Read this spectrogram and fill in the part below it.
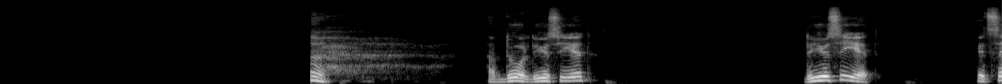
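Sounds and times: man sighing: 0:03.1 - 0:04.5
man speaking: 0:04.9 - 0:06.0, 0:08.0 - 0:08.8, 0:09.8 - 0:10.0.

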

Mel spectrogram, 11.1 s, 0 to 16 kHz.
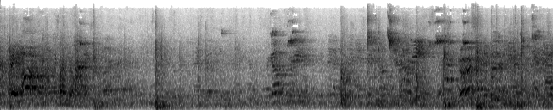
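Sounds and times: basketball bouncing on hardwood floor: 0:03.1 - 0:03.4, 0:08.8 - 0:10.5.

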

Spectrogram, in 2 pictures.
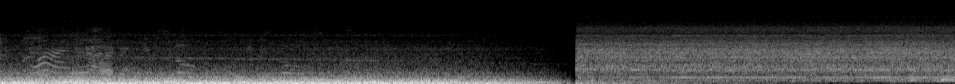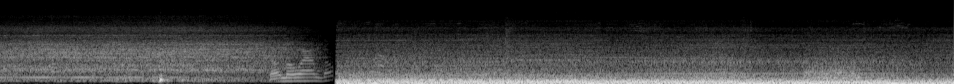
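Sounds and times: airliner cabin rumble: 0:00.0 - 0:08.1, 0:12.9 - 0:19.0
steady low hum: 0:00.0 - 0:12.2, 0:12.9 - 0:19.0
terminal hall hiss: 0:05.8 - 0:12.7.

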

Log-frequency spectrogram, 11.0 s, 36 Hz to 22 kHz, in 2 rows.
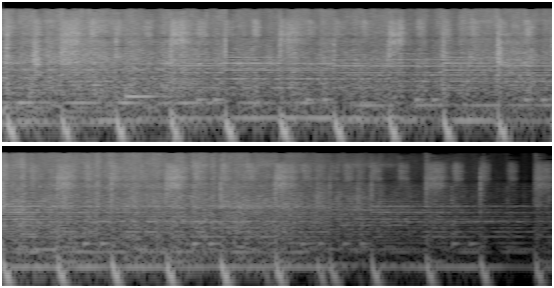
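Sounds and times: electronic music with drum beat: 0:00.0 - 0:11.0
sustained bass line: 0:00.0 - 0:11.0.

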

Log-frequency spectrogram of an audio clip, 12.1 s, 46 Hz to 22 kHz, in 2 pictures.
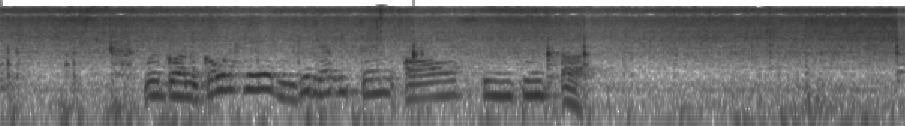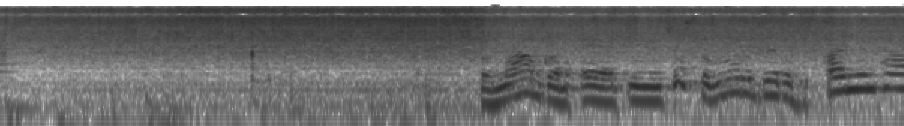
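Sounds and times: wooden spatula scraping and tapping: 0:00.0 - 0:03.0, 0:03.6 - 0:08.0
potatoes sizzling in a skillet: 0:00.0 - 0:12.0.

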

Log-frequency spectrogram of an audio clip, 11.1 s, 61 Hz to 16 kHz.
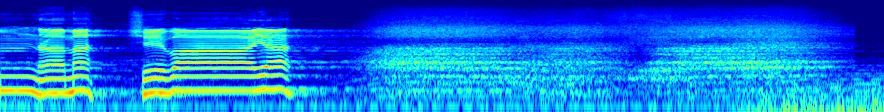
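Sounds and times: large crowd chanting in unison: 0:04.4 - 0:10.7.

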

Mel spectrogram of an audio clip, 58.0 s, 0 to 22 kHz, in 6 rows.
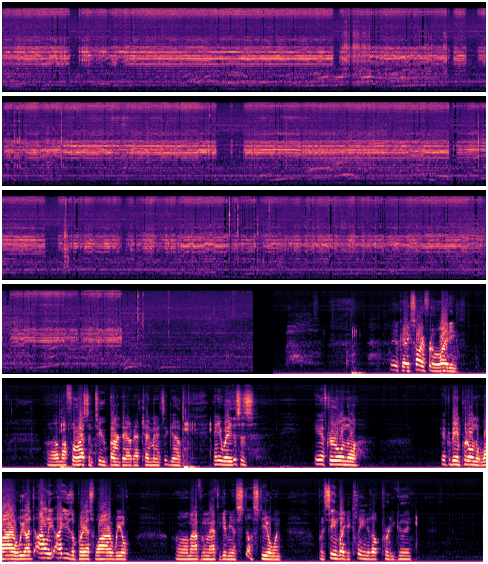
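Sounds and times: bench motor humming: 0:00.0 - 0:34.1, 0:34.7 - 0:53.0.

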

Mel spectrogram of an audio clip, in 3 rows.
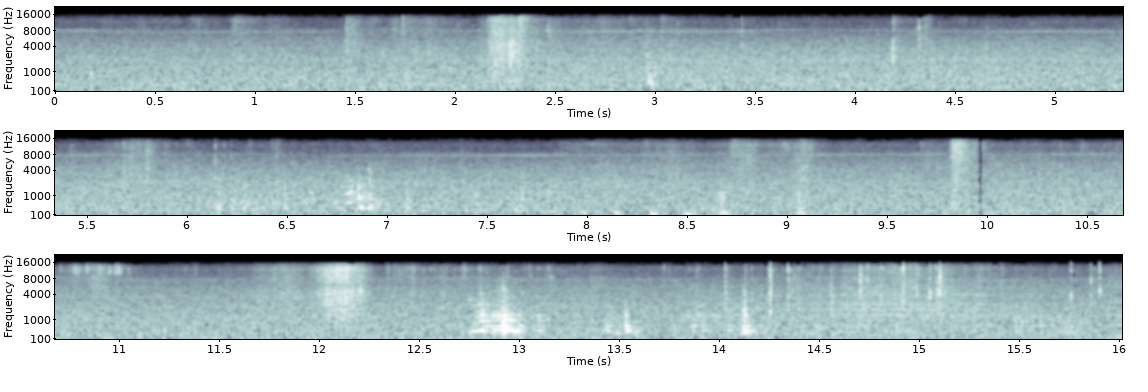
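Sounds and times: outdoor hiss: 0:00.0 - 0:16.0.

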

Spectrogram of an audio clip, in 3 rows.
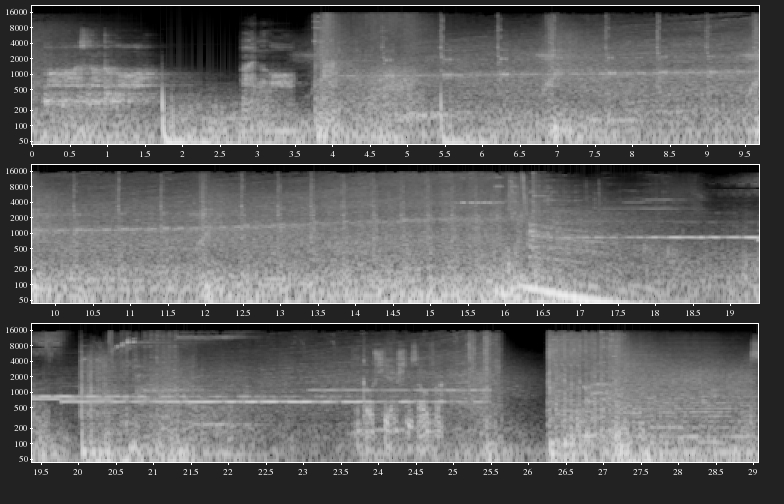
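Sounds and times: dense low rumble: 0:00.0 - 0:03.8
heavy low boom: 0:01.5 - 0:04.4
rising whine: 0:16.7 - 0:25.7.

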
